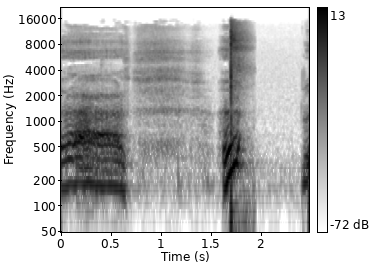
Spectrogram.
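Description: Dubbed fight sound effects: a drawn-out martial-arts yell, then a sharp hit sound with a short rising cry about a second and a half in, as a kick lands.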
